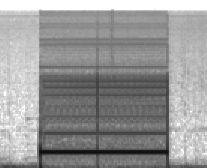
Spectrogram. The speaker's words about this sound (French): On appelle maintenant le premier ou la première, on verra bien.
